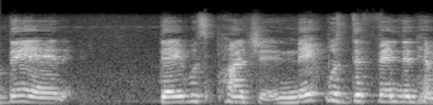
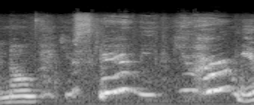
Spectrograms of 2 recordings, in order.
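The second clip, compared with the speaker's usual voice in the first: pitched way up, whiny and hurt; high mock Mariana voice. Friend retelling Mariana's panic, high whiny voice. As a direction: squeak it out like a scared girl. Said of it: "She's like".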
